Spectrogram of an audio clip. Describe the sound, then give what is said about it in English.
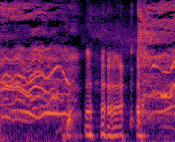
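A person mimics a laughing toy's squeaky, wavering laugh that breaks into a short run of raspy, choppy coughs, then slides back into the high laugh, loud. “He's like, and you know, he gets like, he's laughing real hard. He goes, he starts coughing.”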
